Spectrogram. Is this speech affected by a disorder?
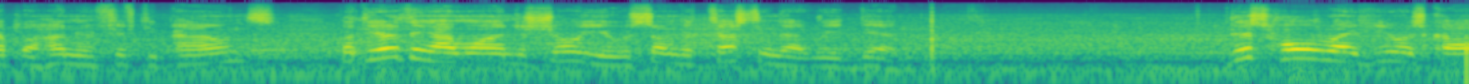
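No.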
